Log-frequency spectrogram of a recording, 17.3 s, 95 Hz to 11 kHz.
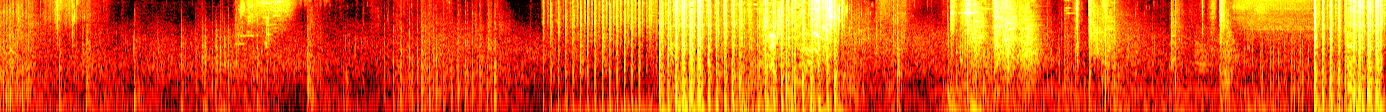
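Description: Rapid gunfire in a Black Ops 4 multiplayer match, dense loud bursts that swell and break off repeatedly, with quieter stretches of distant shots between, no talking over it.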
